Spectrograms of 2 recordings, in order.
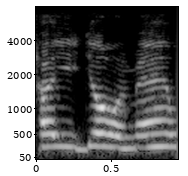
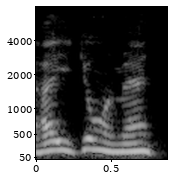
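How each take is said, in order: First: Much higher and louder how you doing; excited greeting. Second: Said in the usual way. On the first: Real, not acted. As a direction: gush the hello at a friend.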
